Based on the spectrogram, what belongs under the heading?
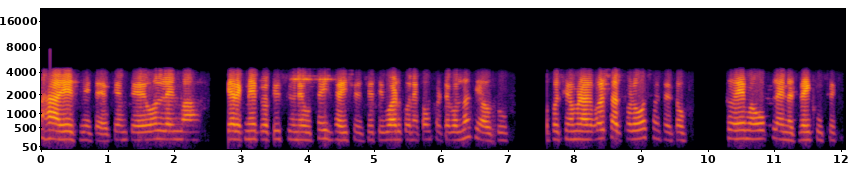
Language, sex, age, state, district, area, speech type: Gujarati, female, 30-45, Gujarat, Rajkot, urban, conversation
